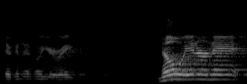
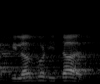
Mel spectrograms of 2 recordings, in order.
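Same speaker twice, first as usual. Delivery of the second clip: normal talking voice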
